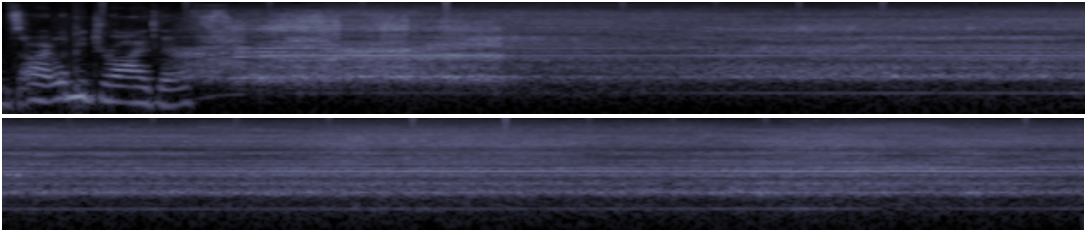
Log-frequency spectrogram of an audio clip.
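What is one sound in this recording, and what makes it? A heat gun blows with a steady, loud whirring roar.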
